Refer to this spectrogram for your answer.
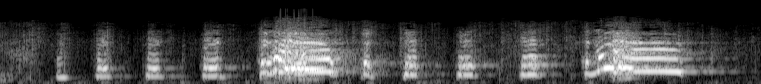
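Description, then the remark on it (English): A hen cackles: a run of quick, clipped clucks broken by two louder, drawn-out squawks, the rhythmic pattern of a laying cackle, with no one talking. “I'm a cackle that means we'll have scrambled eggs soon.”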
